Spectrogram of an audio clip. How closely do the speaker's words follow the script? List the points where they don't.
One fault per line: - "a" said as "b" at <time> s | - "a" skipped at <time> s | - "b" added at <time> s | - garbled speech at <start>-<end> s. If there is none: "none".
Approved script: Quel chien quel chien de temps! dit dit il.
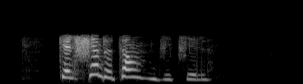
- "quel chien" skipped at 1.0 s
- "dit" skipped at 1.7 s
